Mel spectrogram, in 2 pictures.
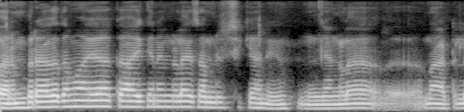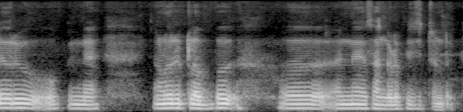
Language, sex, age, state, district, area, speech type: Malayalam, male, 30-45, Kerala, Malappuram, rural, spontaneous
